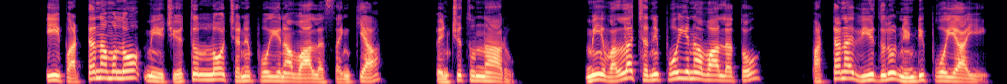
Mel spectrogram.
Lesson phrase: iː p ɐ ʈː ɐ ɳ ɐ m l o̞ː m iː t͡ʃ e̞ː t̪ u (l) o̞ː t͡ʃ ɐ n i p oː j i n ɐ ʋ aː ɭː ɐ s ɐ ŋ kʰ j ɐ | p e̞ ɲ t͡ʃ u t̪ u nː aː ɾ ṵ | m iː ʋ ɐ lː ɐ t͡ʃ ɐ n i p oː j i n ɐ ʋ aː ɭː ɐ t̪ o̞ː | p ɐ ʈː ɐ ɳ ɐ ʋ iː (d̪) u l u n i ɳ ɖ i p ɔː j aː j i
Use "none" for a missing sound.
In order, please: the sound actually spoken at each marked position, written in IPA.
lː, d̪

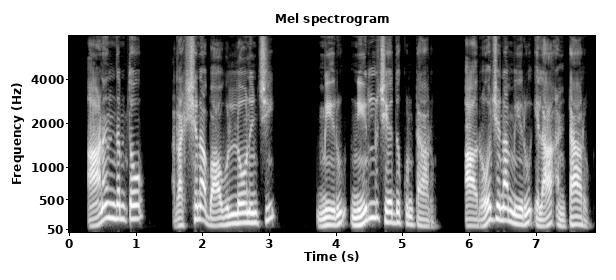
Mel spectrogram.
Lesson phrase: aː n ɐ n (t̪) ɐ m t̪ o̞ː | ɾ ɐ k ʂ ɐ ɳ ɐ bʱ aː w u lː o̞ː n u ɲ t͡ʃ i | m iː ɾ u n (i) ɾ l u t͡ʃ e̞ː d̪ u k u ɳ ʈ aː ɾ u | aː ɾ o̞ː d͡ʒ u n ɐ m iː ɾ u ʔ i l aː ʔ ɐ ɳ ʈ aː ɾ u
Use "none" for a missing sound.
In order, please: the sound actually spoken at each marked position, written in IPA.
d̪, iː

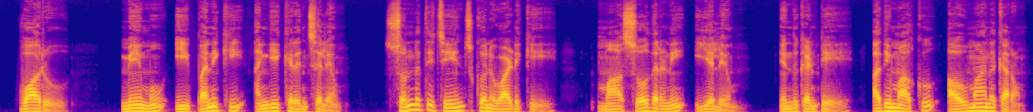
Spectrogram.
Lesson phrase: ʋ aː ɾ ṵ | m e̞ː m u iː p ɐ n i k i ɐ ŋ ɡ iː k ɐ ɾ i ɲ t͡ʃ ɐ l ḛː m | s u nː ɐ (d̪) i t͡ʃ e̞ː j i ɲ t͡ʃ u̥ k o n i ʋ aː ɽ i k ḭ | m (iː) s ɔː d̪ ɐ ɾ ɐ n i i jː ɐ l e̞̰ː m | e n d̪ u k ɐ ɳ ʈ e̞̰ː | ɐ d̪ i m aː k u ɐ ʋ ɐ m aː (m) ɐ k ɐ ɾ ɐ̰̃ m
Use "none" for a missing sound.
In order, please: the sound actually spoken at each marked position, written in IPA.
t̪, aː, n

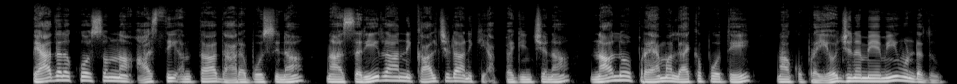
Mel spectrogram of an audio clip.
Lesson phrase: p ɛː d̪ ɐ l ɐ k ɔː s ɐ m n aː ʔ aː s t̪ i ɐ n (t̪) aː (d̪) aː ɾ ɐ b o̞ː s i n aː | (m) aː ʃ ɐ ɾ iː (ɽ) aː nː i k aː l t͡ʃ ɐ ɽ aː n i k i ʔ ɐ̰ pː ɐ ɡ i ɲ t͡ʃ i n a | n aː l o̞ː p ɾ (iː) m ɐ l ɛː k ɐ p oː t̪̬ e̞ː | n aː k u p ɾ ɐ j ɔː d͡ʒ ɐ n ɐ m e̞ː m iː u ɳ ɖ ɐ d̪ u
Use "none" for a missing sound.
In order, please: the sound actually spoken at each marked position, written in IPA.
t̪, d̪, n, ɾ, ɛː

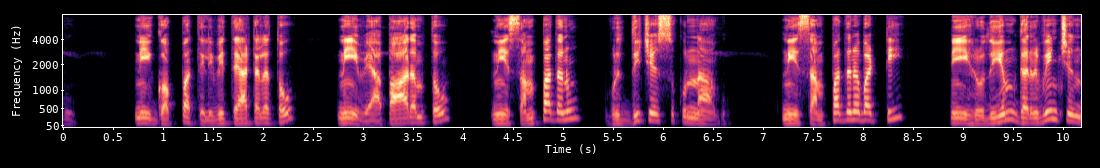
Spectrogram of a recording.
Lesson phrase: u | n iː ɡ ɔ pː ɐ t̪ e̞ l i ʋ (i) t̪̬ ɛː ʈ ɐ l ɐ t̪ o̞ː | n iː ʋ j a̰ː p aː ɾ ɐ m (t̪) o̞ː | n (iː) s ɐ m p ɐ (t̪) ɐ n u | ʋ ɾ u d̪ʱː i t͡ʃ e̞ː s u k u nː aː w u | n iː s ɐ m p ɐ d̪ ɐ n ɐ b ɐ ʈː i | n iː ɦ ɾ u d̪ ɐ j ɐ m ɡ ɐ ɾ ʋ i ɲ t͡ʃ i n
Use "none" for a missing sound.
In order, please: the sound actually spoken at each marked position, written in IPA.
i, t̪, iː, d̪

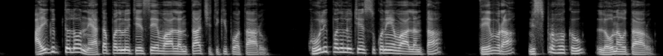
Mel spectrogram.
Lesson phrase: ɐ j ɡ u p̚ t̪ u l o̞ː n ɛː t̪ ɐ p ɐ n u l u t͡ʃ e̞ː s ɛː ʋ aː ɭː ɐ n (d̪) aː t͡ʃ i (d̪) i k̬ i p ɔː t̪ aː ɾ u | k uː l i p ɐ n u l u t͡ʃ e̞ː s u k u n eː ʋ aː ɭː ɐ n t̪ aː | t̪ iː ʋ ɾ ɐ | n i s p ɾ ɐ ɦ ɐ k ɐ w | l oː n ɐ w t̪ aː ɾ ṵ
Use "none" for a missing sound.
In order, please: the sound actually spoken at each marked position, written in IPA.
t̪, t̪

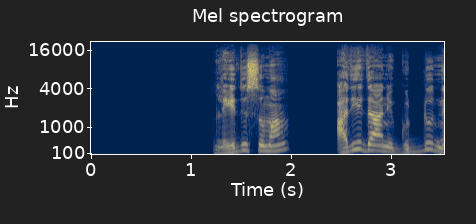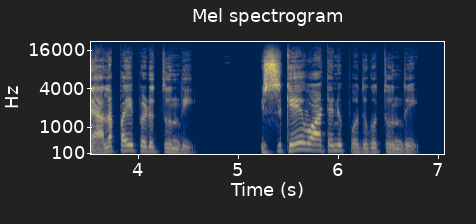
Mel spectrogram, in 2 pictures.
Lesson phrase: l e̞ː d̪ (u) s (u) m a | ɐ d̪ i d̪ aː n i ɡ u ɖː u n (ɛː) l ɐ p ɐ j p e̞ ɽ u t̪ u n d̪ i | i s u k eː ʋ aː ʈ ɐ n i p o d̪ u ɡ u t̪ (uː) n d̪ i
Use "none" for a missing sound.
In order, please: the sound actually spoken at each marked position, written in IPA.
u, u, ɛː, u

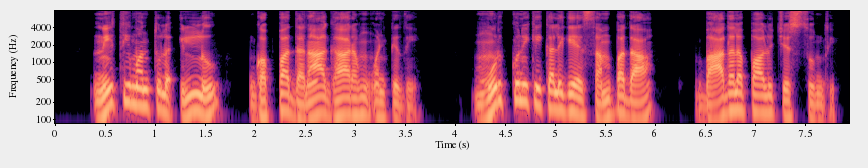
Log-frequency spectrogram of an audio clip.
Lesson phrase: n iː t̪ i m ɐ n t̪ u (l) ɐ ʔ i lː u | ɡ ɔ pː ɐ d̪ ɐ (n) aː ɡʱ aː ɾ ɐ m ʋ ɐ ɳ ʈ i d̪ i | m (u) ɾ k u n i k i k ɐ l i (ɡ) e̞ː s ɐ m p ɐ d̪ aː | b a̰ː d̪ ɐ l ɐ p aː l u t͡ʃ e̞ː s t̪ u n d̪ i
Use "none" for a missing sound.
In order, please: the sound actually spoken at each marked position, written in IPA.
l, n, uː, ɡ

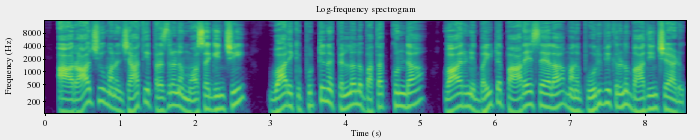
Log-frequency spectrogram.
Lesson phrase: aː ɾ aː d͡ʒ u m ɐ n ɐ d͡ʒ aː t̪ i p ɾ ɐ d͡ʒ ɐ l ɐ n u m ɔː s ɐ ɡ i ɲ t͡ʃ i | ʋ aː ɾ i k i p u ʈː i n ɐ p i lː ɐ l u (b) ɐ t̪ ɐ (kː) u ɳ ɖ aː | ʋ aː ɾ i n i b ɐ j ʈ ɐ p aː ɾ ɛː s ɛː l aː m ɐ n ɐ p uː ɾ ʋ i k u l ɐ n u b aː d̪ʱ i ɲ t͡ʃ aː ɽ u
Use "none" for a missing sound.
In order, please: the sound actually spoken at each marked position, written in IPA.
b, kː

